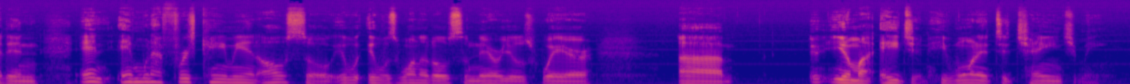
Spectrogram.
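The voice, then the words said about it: Country accent. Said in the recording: “My country accent ... I was straight up country. I'm still country.”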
